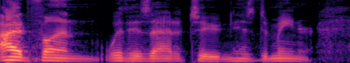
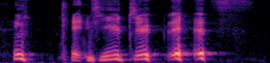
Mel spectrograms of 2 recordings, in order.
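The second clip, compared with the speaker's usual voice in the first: slow, higher, laughing repeat; laughing through it; 7 semitones higher, much slower than usual. Retold or imitated. Repeating the dishwasher taunt, laughing. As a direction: let the laugh take over the words.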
